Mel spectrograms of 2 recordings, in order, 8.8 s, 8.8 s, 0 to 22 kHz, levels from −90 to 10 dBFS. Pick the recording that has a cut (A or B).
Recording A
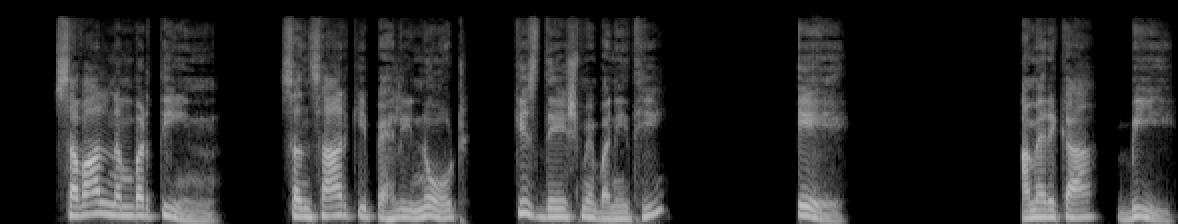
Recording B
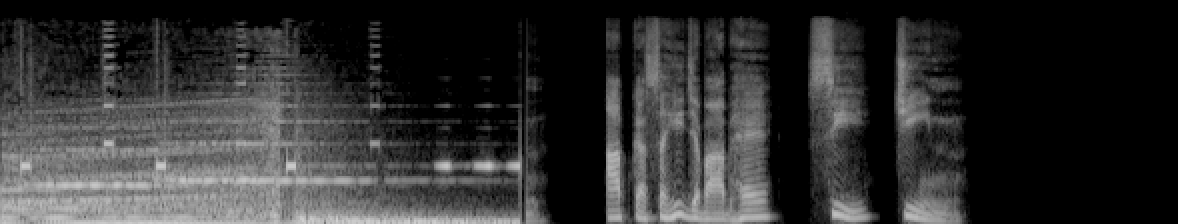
B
